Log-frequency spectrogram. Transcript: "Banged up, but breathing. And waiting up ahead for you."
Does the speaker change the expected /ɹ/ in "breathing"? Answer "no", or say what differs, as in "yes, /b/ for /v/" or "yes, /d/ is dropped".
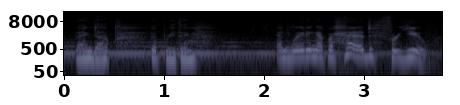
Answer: no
